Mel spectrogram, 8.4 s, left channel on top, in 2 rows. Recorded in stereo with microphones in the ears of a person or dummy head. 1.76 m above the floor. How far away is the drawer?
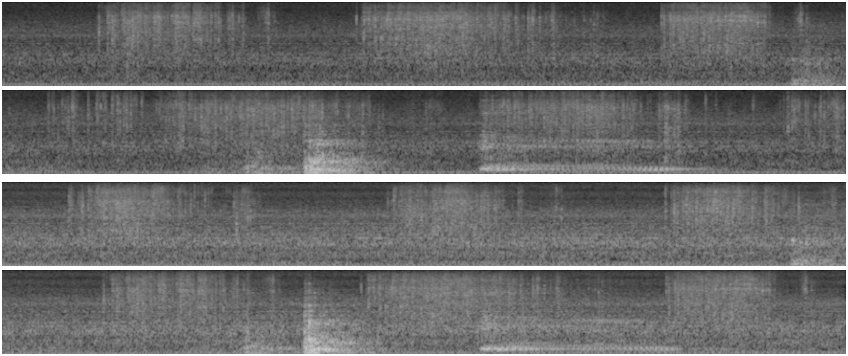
About 2.5 m.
